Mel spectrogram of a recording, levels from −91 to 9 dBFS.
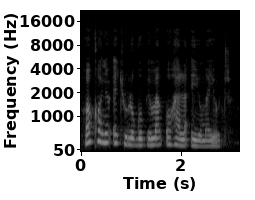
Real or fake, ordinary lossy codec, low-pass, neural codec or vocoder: real; none; none; none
